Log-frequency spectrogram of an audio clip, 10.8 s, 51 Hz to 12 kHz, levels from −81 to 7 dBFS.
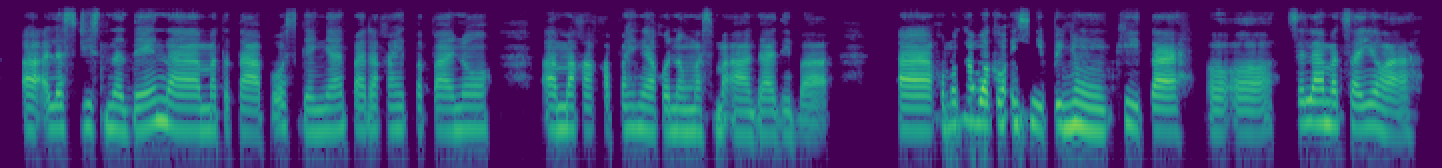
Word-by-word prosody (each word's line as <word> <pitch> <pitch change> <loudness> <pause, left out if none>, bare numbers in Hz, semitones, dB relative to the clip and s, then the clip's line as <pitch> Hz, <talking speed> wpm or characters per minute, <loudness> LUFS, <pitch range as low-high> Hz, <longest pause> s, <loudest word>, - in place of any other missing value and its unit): ah, - - +3
10:00 195 +1 -3
na 190 -2 -1
din 195 +7 +1
na 180 -2 +3
matatapos, 175 0 -2
ganiyan, 180 +3 -4
para 185 - -2
kahit 185 0 -7
papaano, 180 +1 -3 0.4
ah, 185 - +1
makakapahinga 190 -1 -2
ko 180 - -3
ng 175 -1 -2
mas 170 -2 -4
maaga, 160 0 0
'di 160 - -10
ba, 80 -1 -2 0.5
ah, 180 -1 +8
kumbaga 215 +4 -2
'wag 220 -1 +5
kong 220 0 +1
isipin 210 -2 +1
yung 185 -2 +3
kita, 185 -5 +3 0.2
oo, 165 0 -1
salamat 220 -2 +3
sa'yo 200 0 +1
ha. 165 -1 0
185 Hz, 160 wpm, -24 LUFS, 175-200 Hz, 0.5 s, ah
